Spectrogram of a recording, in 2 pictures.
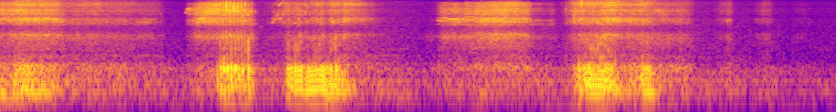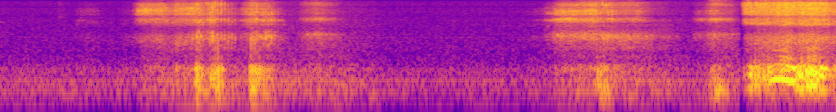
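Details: A corgi called Cooper, asleep at home, snoring steadily. Paired raspy inhale-exhale snores repeat every couple of seconds with a throaty rattle, fade to a quiet gap, and build again into stronger rumbling snores at the close.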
